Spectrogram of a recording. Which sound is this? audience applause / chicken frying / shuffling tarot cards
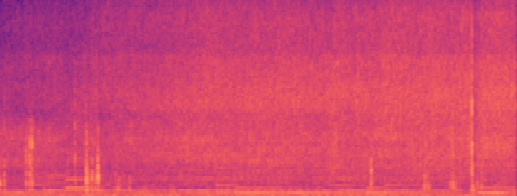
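chicken frying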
